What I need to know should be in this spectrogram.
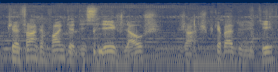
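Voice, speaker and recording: A man's voice: fairly low pitch, very fast. A man talking bluntly in a documentary interview, repeating words. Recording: voice with music behind.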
